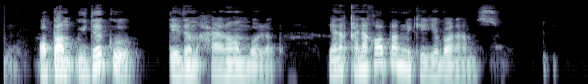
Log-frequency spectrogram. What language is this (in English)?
Uzbek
